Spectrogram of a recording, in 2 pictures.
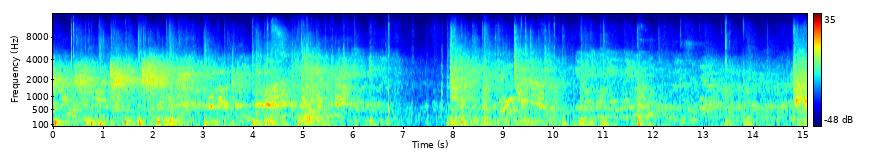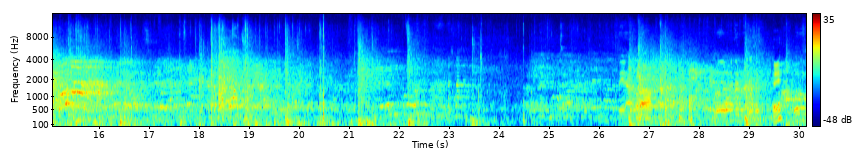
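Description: Footballs thudding and bouncing on a sports-hall floor as they are kicked, amid many overlapping voices in a large hall.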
